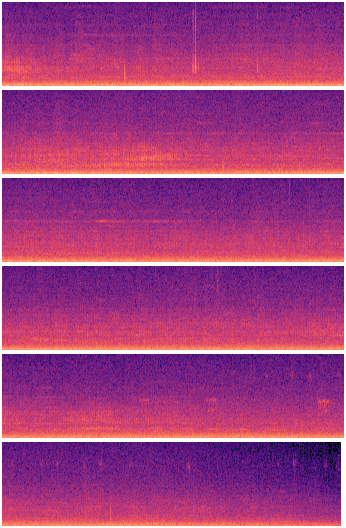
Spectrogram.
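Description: Freight train of fuel tank wagons rolling away along the track, a steady low rumble that fades out near the end.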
